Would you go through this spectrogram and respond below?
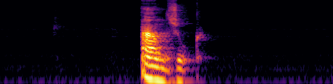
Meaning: offer, proposal; especially a marriage proposal
- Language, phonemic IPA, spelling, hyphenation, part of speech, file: Dutch, /ˈaːn.zuk/, aanzoek, aan‧zoek, noun, Nl-aanzoek.ogg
